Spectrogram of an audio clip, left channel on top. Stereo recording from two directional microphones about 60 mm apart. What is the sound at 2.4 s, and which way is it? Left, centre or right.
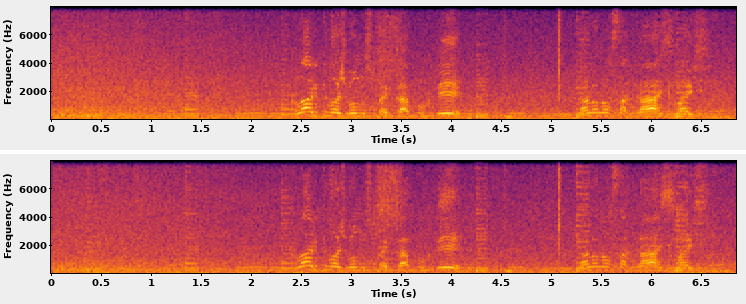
Speech, centre.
